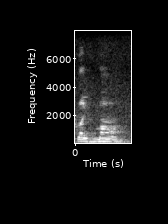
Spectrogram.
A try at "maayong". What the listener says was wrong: No, mom, there's no M.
